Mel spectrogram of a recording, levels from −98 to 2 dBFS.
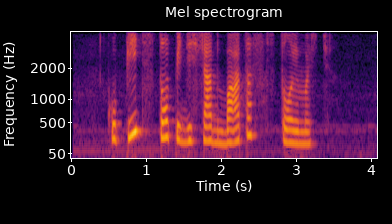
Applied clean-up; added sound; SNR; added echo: none; none; none; none.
